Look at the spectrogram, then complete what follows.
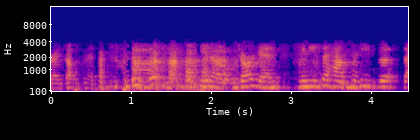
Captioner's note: laughter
